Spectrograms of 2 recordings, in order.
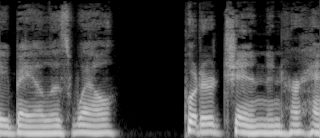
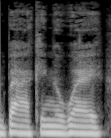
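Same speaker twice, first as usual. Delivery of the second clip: plain reading voice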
